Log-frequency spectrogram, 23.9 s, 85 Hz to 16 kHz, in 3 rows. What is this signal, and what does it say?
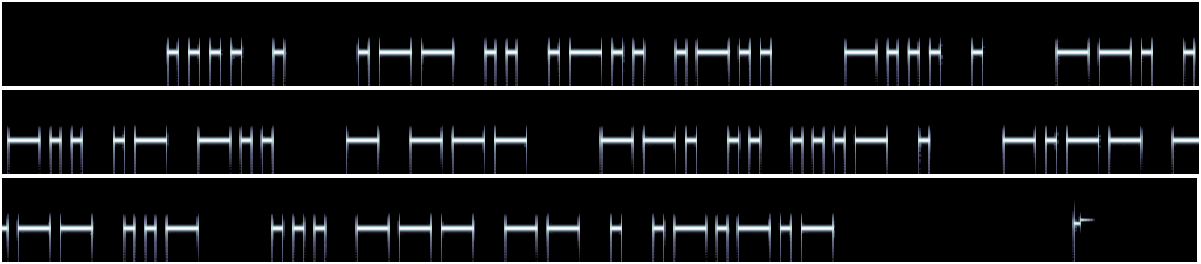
Morse code, heard as a keyed tone, about 17 wpm, 700 Hz. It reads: HE WILL BE GLAD TO GIVE YOU SOME.
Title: Sentences from Top 800 Words 17wpm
